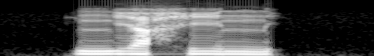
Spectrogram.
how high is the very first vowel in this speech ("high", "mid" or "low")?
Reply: high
